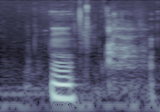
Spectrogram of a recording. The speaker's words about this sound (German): Prost. Cheers. Trinke schnell einen Schluck.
